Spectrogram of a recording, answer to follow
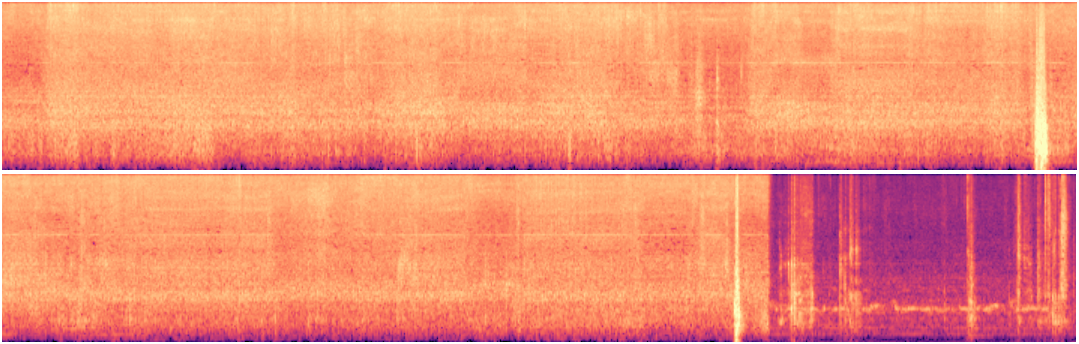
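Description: Handheld vacuum cleaner with a crevice nozzle running steadily, an airy hiss as it is worked over a motherboard, with one sharp knock about halfway through. The vacuum stops a few seconds before the end, leaving a few light clicks.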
